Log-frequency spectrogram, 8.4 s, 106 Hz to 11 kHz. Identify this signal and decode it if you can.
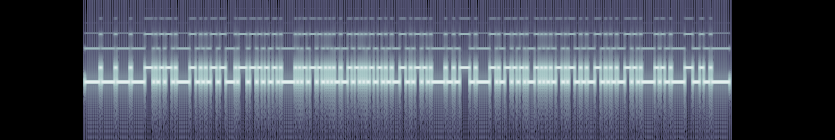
RTTY (50 baud, 450 Hz shift), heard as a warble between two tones, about 950 Hz centre. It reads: NAME IS YURI, QTH GRAZ, LOC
